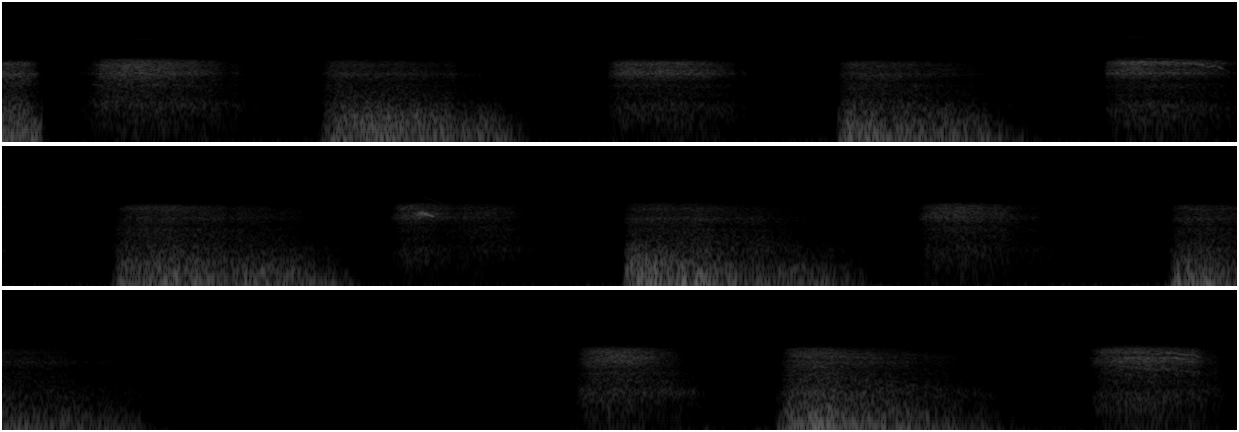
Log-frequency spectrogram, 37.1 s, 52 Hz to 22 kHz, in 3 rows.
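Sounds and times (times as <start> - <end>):
slow deep breathing during a guided relaxation exercise: 0.0 - 5.3, 6.0 - 7.6, 8.3 - 10.2, 11.0 - 12.5, 13.4 - 17.8, 18.5 - 23.0, 24.0 - 26.1, 30.4 - 34.9, 35.5 - 37.0.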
